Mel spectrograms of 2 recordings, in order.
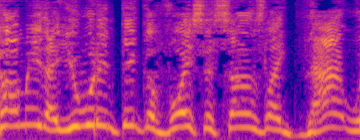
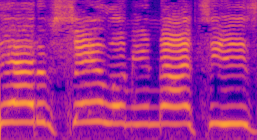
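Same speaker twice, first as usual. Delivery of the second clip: little high feminine voice, slow, fake tough; 6 semitones higher than usual. Explaining a running joke with a friend, imitating Jacob's feminine tough voice. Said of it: "like that little feminine ass voice trying to be strong".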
